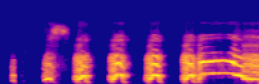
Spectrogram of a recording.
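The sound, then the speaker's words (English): An owl hooter call mimicking an owl: a quick short note, then four evenly spaced, loud hoots, ending in a longer drawn-out hoot, with no talking. “That's my owl hooter. Wow, you can do it with an owl hooter too, huh?”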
